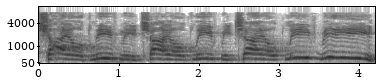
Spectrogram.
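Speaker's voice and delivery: tumultuous, very high, loud shriek, "me" drawn out. Narrating her cries as the child squeezes the life from her: screaming in tumultuous voice. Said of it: "screaming out with a tumultuous voice".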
